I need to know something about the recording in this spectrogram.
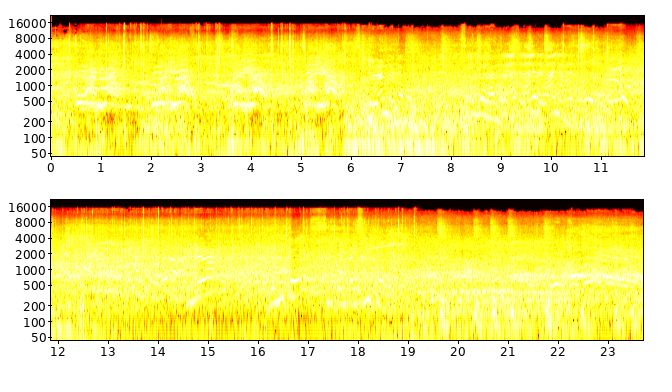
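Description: A large stadium crowd chants and sings loudly together.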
